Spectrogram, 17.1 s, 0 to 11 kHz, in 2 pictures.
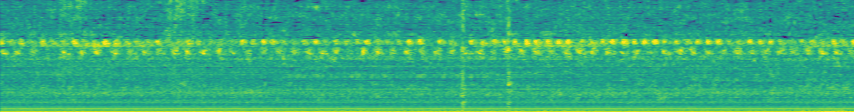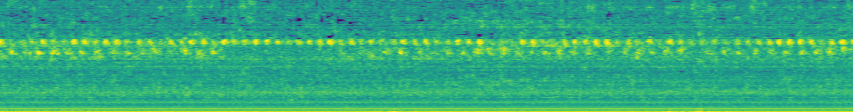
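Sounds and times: electrical mains hum: 0.0 - 17.0
faint high pulsing whine: 0.0 - 17.0.

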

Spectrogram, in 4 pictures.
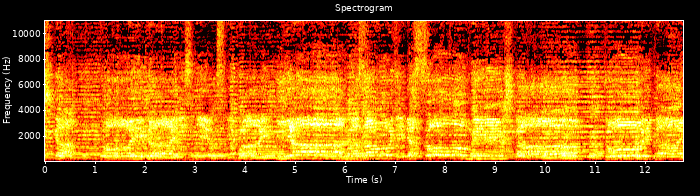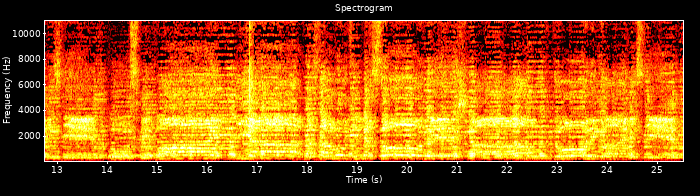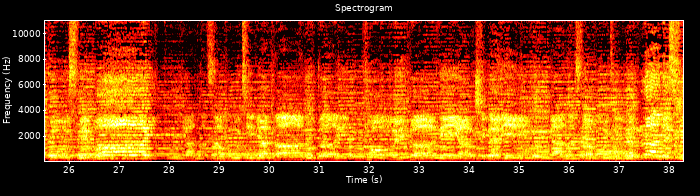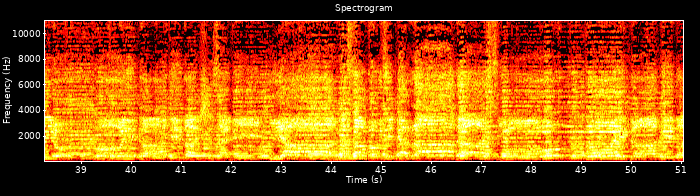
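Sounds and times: button accordions playing: 0.0 - 51.0
men singing in harmony: 0.0 - 51.0.

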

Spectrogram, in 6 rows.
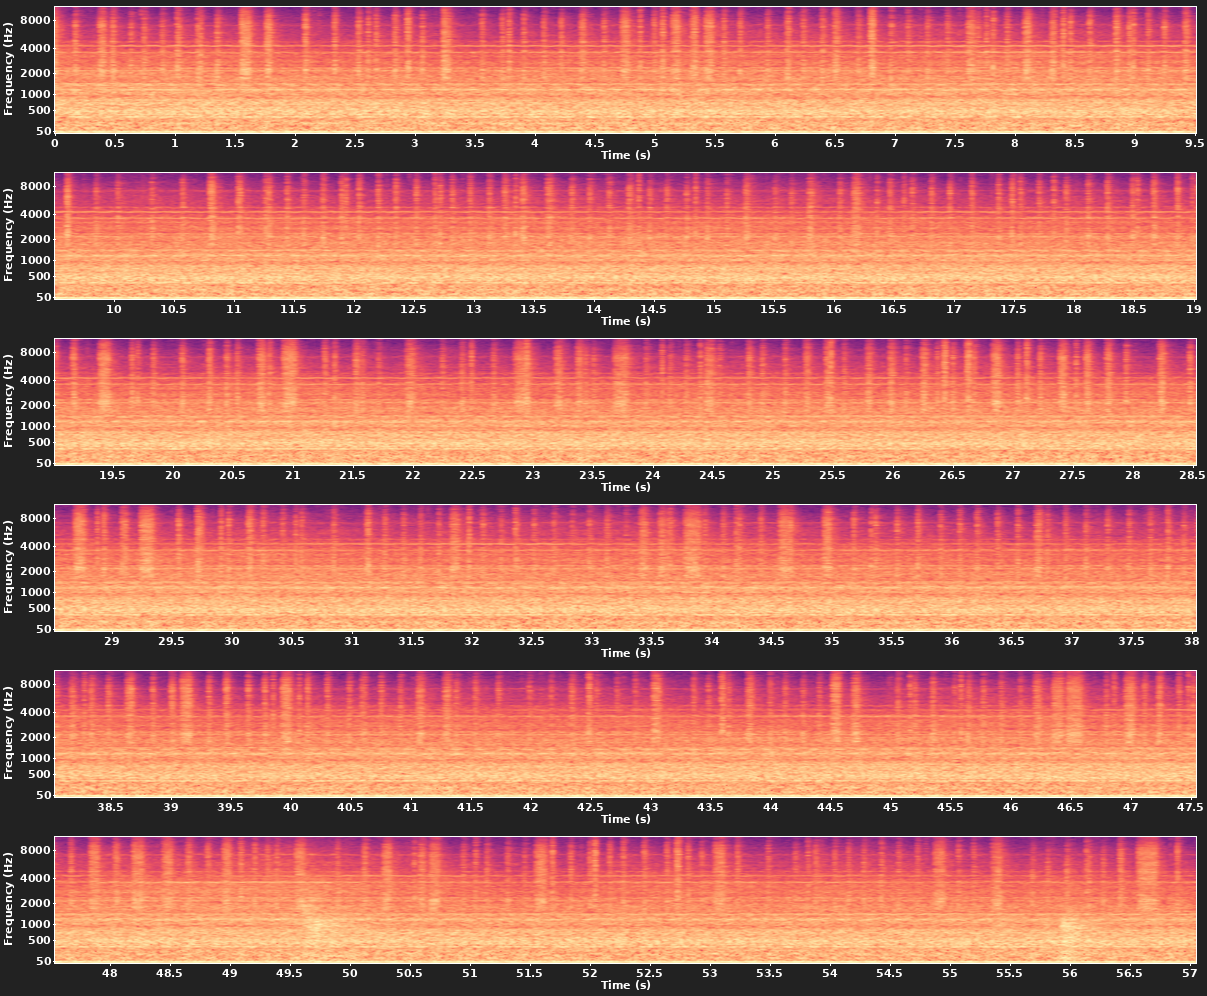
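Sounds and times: diesel locomotive idling: 0.0 - 57.0.

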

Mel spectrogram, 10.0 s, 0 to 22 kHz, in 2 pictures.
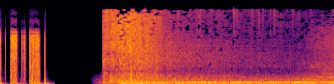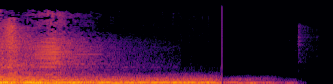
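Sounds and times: low throbbing logo rumble: 1.6 - 9.4.

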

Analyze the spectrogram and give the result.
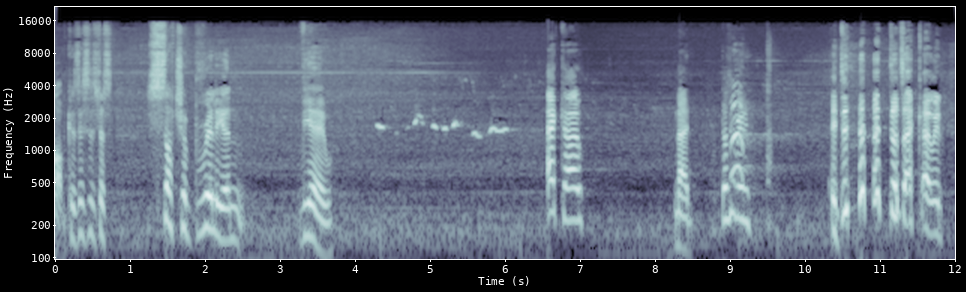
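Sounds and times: person whistling: 4.3 - 6.1.

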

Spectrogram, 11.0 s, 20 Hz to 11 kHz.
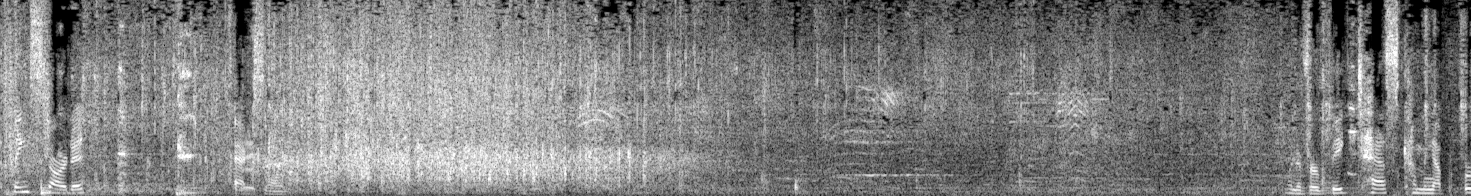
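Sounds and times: crowd applauding: 1.6 - 5.6.

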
